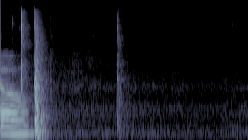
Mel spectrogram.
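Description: A woman's voice trailing off, then near silence with a sharp click just after she stops and a fainter click about a second in.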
